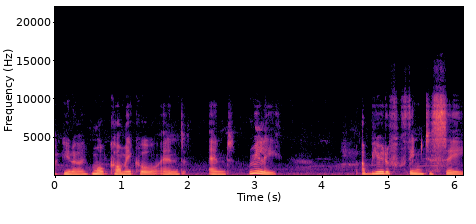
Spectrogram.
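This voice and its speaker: A woman's very slow delivery in a dark, mellow tone, broken by long, frequent pauses. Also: medium pitch for a woman, ordinary pitch variation. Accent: Australian. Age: 70s. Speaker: vlogger, retired aged care worker. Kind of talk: casual vlog talk. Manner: chatty, with fillers.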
